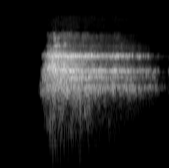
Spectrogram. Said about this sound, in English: Nice deep breath.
